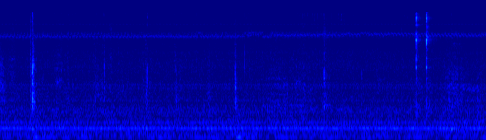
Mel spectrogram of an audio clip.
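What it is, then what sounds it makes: Plastic computer keyboard being typed on. Fingertips tap slowly on the keys of a black plastic computer keyboard, giving sparse, short, bright clicks that die away almost at once. A quick pair of clicks comes near the end, over a quiet, steady low hum and a faint high whine.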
